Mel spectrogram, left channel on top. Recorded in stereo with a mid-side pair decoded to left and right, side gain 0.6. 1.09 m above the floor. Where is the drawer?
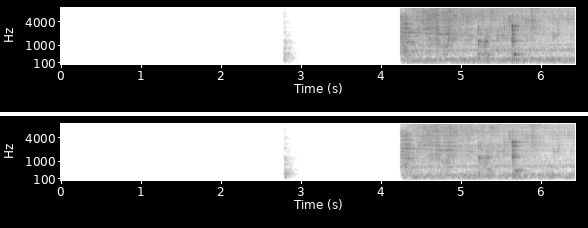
50° left, 1.3 m.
